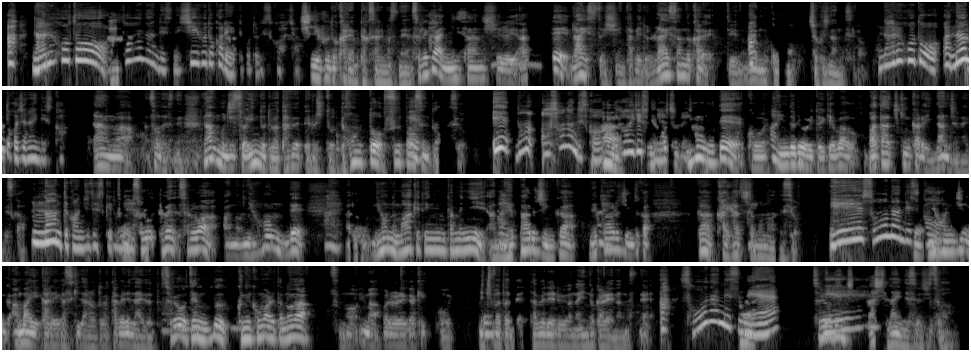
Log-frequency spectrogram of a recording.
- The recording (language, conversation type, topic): Japanese, podcast, 食べ物で一番思い出深いものは何ですか?
- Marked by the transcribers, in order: distorted speech; static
